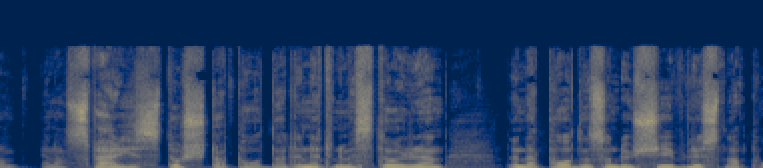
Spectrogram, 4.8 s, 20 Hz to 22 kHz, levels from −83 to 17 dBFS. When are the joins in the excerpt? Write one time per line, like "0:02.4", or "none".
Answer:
none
